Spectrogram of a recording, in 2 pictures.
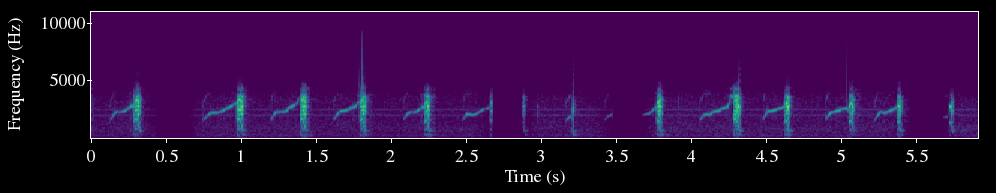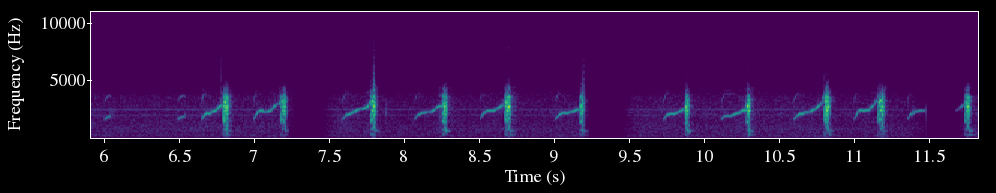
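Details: Fighting little owls in a Dutch nest box, live camera, 8 January 2017 morning; steady run of short rising squeals with sharp clicking ends, a brief pause near the middle, then the excited series resumes.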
